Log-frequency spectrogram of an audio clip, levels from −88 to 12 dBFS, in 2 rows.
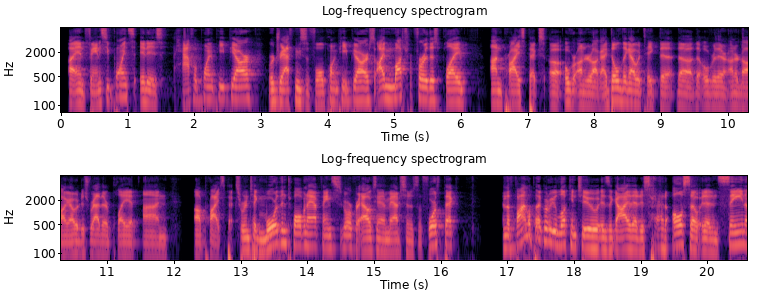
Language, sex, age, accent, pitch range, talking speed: English, male, 30-49, American, 115-145 Hz, 255 wpm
